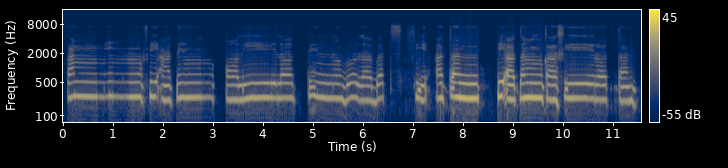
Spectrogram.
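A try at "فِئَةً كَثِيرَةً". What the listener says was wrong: Jangan kasih roh. Kalau mau di situ kasih roh ya. Golabat fi'atan kasih huruf sa. Coba Ibu, ujung lidahnya tempelkan ke ujung gigi seri atas. Sa.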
